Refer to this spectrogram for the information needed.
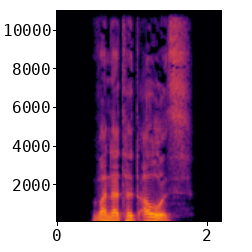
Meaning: inflection of auswandern: 1. second-person plural preterite 2. second-person plural subjunctive II
- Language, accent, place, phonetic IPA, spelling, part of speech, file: German, Germany, Berlin, [ˌvandɐtət ˈaʊ̯s], wandertet aus, verb, De-wandertet aus.ogg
